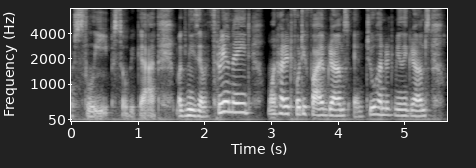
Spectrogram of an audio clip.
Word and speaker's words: threonate: 145 milligrams of magnesium threonate, so threonate, that's how you pronounce it, 145, and then we have 200 milligrams of magnesium bisglycinate.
